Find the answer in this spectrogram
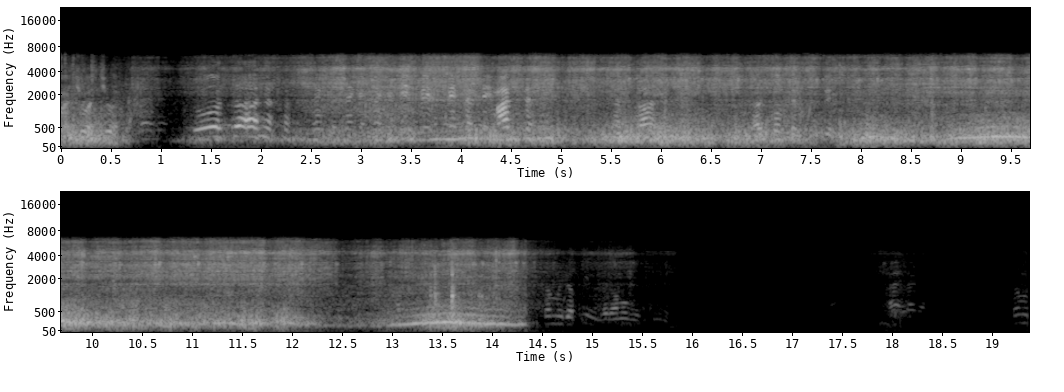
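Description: A steady rush of wind and sea noise on a boat at open sea, with men's voices calling out over it now and then. The sound cuts off suddenly about fourteen seconds in.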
